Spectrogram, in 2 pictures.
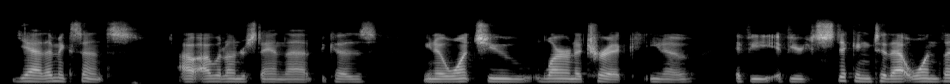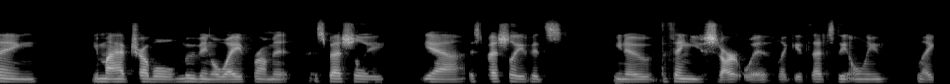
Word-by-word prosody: Yeah, 140 -1 0
that 145 +2 -4
makes 150 -2 -3
sense. - - -2 0.4
I - - +1
I - - +1
would 135 0 -7
understand 130 -2 -2
that 120 0 -5
because, 125 -1 -6 0.5
you 130 - -7
know, 125 0 +1
once 135 +3 +7
you 135 -3 -5
learn 135 -1 -1
a 125 - -2
trick, 120 -1 +2 0.2
you 130 -2 -9
know, 120 0 -6 0.5
if - - -10
you 255 +2 -4
if - - -4
you're 130 -1 -3
sticking 155 -6 +6
to 145 +1 +1
that 135 -1 +2
one 140 -1 -4
thing, 130 -3 -2 0.5
you 130 - -9
might 130 -1 +3
have 130 - 0
trouble 125 -3 -2
moving 130 -2 -5
away 120 +1 +1
from 120 0 -8
it, 115 - -5 0.2
especially 135 -3 +2 0.3
Yeah, 120 -3 -1
especially 135 -2 +2
if 125 - -11
it's, 130 -3 -3 0.4
you - - -8
know, 120 0 -3
the 130 - -20
thing 135 -1 -1
you 125 -1 -7
start - - +7
with, - - -8
like, - - -13
if - - -8
that's - - -5
the - - -6
only, 120 +1 -11 0.3
like, - - -7
130 Hz, 170 wpm, -24 LUFS, 120-135 Hz, 0.5 s, once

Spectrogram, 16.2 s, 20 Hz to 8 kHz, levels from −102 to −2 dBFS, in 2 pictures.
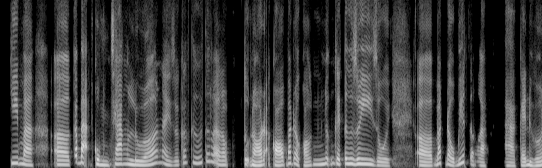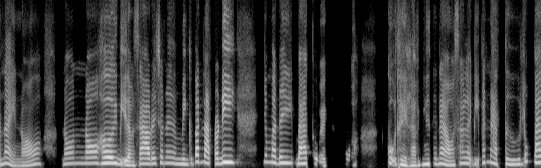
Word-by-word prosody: Khi 275 -1 -1
mà, 205 -6 +2 0.2
ờ, 200 -1 +2
các 315 - 0
bạn - - +4
cùng 190 -5 +1
trang 230 +3 0
lứa 200 +3 +1
này 220 -9 -5
rồi 180 +1 -9
các 290 +6 -11
thứ, 280 -2 -6
tức 360 - -7
là, 195 - -1 0.2
tụi - - -1
nó 170 -3 +5
đã - - 0
có 175 -1 +5
bắt 265 +7 -2
đầu 235 - 0
có 160 0 -3
những 225 +4 -3
cái 240 -3 0
tư 245 +2 +1
duy 230 -1 +3
rồi, 165 -4 -3 0.4
ờ, 165 -3 +2
bắt 250 +7 -3
đầu 215 -7 +1
biết 245 - -3
rằng 190 -3 -9
là, 155 -2 -3 0.3
à, 155 -2 -3
cái 165 - 0
đứa 165 -2 0
này 230 -5 -2
nó 165 +10 -4 0.3
nó 245 +3 -5
nó 265 +1 -1
hơi 270 +1 +6
bị 235 - +2
làm 180 -2 +2
sao 245 +7 +3
đấy, 250 - -1
cho 285 +3 -5
nên 275 0 -5
là 260 - -4
mình 235 -2 0
cứ 240 - -11
bắt 330 0 +3
nạt 295 -4 +2
nó 245 - +3
đi. 310 +2 +6 0.4
Nhưng 320 -1 -7
mà 300 - +3
đây 280 0 +1
3 255 +1 +4
tuổi, 235 -10 -5 0.3
ủa, 225 - -16 0.5
cụ - - +1
thể 195 -5 +2
làm 165 0 -1
như 220 +1 +3
thế 245 - -5
nào, 225 -7 +1
sao 265 +7 -4
lại 255 -2 -2
bị 240 - -8
bắt 295 +1 -5
nạt 270 -7 -2
từ 220 -2 -1
lúc 350 - -5
3 295 0 +5
235 Hz, 270 wpm, -25 LUFS, 185-265 Hz, 0.5 s, hơi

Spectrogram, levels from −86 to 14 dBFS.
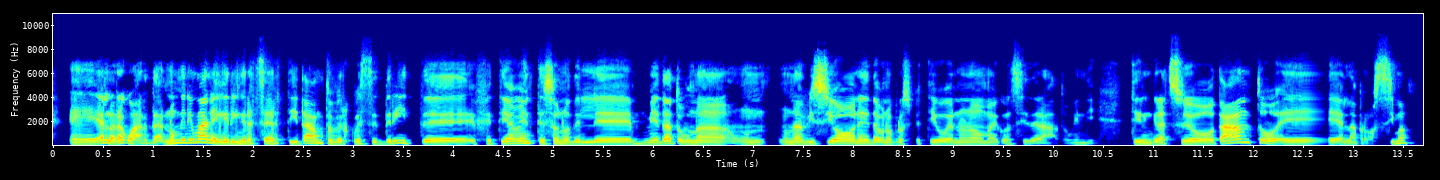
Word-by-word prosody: Ehm, 130 -2 -1
allora, - - +5
guarda, 125 - +1
non 185 +6 0
mi 245 - +2
rimane 260 -3 +6
che 160 - +3
ringraziarti 155 +1 0
tanto 200 -3 +2
per 140 0 -3
queste 145 0 -6
dritte, 135 -8 -1
effettivamente 180 +3 -2
sono 150 -2 +2
delle 135 -1 0
mi 140 -1 -6
hai - - -1
dato 175 +1 +2
una 140 -2 -1
un 140 +1 -9
una 140 -2 -1
visione 160 +3 +3
da 145 - +1
una 140 0 -3
prospettiva 140 +1 -6
che 130 - -2
non 130 0 -7
avevo 125 -1 -4
mai 125 0 -7
considerato, 125 -1 -9
quindi 110 -3 -18 0.3
ti 135 - -4
ringrazio 125 0 0
tanto 255 - +5
e 130 -1 -3
e 125 0 -2
alla 120 -2 -5
prossima. 210 +6 -6
140 Hz, 165 wpm, -22 LUFS, 130-165 Hz, 0.3 s, rimane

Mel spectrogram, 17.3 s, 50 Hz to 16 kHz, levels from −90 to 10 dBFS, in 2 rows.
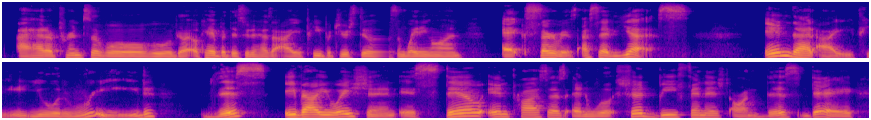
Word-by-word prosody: I 100 0 -1
had 110 +1 0
a 105 - +4
principal 105 -8 0
who 95 -1 0
would 90 -1 -1
go, - - 0
"Okay, - - +1
but - - -2
this 95 0 -4
student 100 -2 -4
has 95 - -5
a - - -2
IEP 90 +7 -4
but - - -10
you're 100 - 0
still 95 -3 -4
waiting 95 -1 -1
on 85 -2 -5 0.4
X - - +2
service." 130 -1 +3
I 130 - 0
said, 105 -5 0
"Yes, - - 0 0.7
in 215 +7 +6
that 135 -2 +5
IEP, - - -5 0.3
you 100 +3 -3
would 95 -1 0
read 90 - -3 0.4
this 165 +4 +3 0.2
evaluation 150 - +4
is 90 +1 -5
still 190 - +3
in 160 +1 0
process 140 -3 -2
and 95 -2 -2
will 100 +1 -2
should 180 -4 -1
be 145 +4 0
finished 130 -3 -5
on 85 -3 -7
this 120 +7 -2
day - - 0
115 Hz, 150 wpm, -23 LUFS, 95-150 Hz, 0.7 s, in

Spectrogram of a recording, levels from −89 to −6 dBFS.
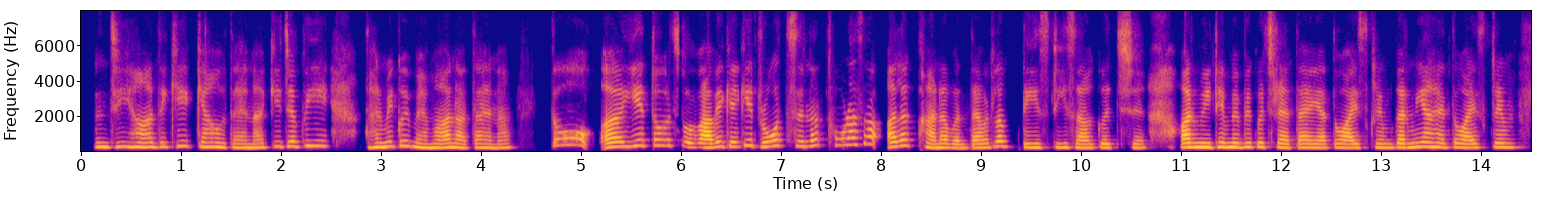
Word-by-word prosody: जी 255 +1 -1
हाँ, 255 0 +2
देखिए 260 +5 -6
क्या 260 -1 +1
होता 245 -3 -1
है 215 - -1
ना 215 +1 0
कि 255 +5 -9
जब 285 0 -2
भी 315 +1 -4 0.4
घर 245 +2 +2
में 265 +3 +2
कोई 310 +1 -3
मेहमान 225 -2 +3
आता 220 0 -1
है 220 -1 0
ना, 210 +2 -4 0.4
तो - - -2 0.4
अ, 240 +3 +6
ये 300 +5 -1
तो 340 0 -3
स्वाभाविक 250 -2 +3
है 270 - +1
कि 335 +4 -2
रोज़ 305 +5 +2
से 295 -2 -4
ना 315 +4 -2 0.2
थोड़ा-सा 385 +3 -1 0.2
अलग 330 +4 +1
खाना 220 -2 +2
बनता 210 0 -2
है 215 - +2
मतलब 280 +4 -1
टेस्टी 225 +1 -2
सा 215 -2 0
कुछ, 220 0 -3 0.5
और 240 +1 +9
मीठे 245 0 +4
में 245 -1 +4
भी 250 +1 0
कुछ 250 0 -3
रहता 215 -1 0
है 220 0 +2
या 210 0 +1
तो 225 - 0
आइसक्रीम 220 +1 0
गर्मियाँ 240 +3 +3
हैं 245 -2 +1
तो 235 0 -2
आइसक्रीम। 230 +2 0
245 Hz, 205 wpm, -20 LUFS, 220-270 Hz, 0.5 s, और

